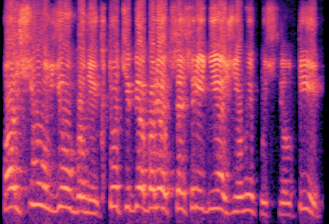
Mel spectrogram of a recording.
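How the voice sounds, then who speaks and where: Cranky seventy-five-year-old grump with a high, thin voice, put on by a man, barking insults in short bursts over game chat. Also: moderate pace, darkish tone, lo-fi sound, lightly acted. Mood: scolding. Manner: abusive, scolding, rants in short bursts.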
